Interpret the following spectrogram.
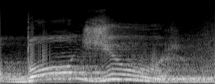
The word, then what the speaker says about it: bonjour: OU gives U sound, so it becomes jou and R will be pronounced, so together jour. So bonjour, bonjour, which means good morning in French.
